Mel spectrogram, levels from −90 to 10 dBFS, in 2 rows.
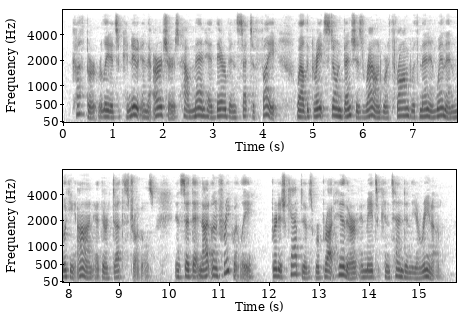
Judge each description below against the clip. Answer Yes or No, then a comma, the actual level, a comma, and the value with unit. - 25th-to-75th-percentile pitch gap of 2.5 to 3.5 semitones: No, average, 3.9 semitones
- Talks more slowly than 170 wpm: No, average, 190 wpm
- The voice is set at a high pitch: No, medium, 170 Hz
